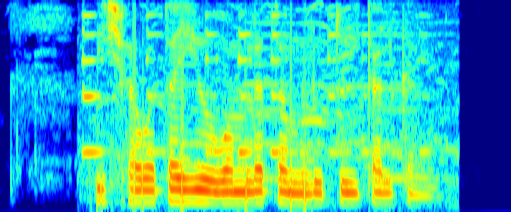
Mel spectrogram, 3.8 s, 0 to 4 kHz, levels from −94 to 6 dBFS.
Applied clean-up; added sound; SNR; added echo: none; Crowd; 12 dB; none.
